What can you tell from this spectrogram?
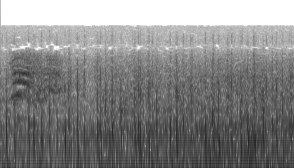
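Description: A flash flood rushes down an arroyo in a loud, unbroken roar, its churning water carrying a rough, crackling texture that holds steady from start to finish.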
